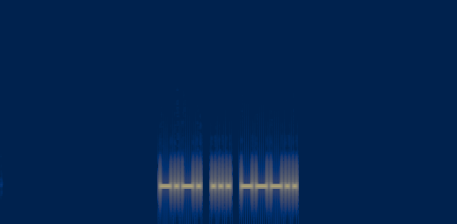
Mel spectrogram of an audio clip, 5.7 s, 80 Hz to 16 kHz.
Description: Morse code, heard as a keyed tone, about 26 wpm, 700 Hz. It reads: CS8
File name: Speed-Racing - Three Letter-Number Combinations - 22wpm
